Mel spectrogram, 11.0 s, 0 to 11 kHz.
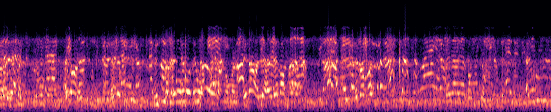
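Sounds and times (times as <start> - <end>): voices talking over one another: 0.0 - 11.0.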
